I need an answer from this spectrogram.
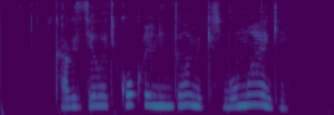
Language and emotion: Russian, positive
